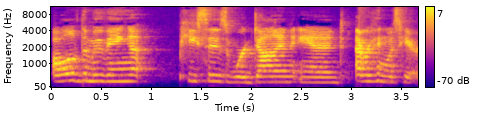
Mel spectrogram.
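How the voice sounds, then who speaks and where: A woman with an American accent speaks at a fairly high pitch in a monotone, flat way, with noticeable background noise behind her. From South Florida. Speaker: lifestyle vlogger. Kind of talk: casual vlog monologue. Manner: fast.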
